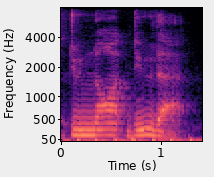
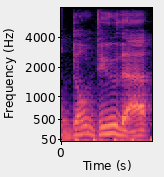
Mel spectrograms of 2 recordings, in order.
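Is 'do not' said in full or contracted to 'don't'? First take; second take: full; contracted. First: 'Do not' is said in full as two words. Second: 'Do not' is contracted to 'don't'. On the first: The command sounds stronger. The speaker calls it right. "when we enunciate each word clearly, it carries more strength, more emphasis" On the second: The command sounds weaker. The speaker calls it wrong. "it doesn't sound as strong"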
